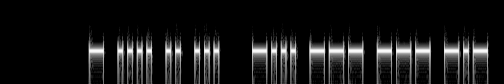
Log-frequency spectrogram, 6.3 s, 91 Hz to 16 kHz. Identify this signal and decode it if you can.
Morse code, heard as a keyed tone, about 20 wpm, 700 Hz. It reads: THIS BOOK
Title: Sentences with 7-Word Phrases - Spoken Beginning - 20wpm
